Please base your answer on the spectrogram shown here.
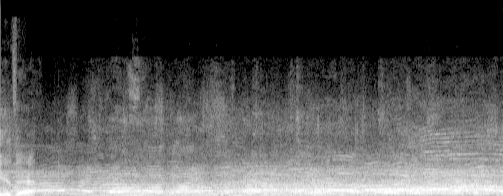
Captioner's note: crowd shouting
